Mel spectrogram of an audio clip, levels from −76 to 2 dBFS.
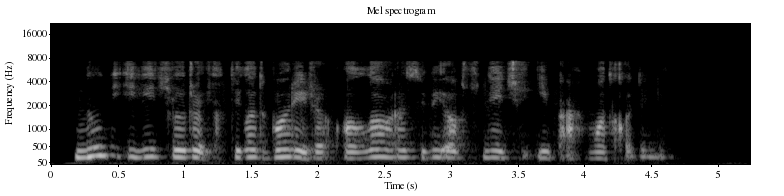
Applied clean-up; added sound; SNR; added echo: neural mask model DeepFilterNet 3.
